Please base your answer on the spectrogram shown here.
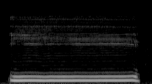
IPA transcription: i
